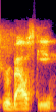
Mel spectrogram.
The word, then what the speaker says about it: Robosky: It is Robosky. There's a make-believe W in there.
